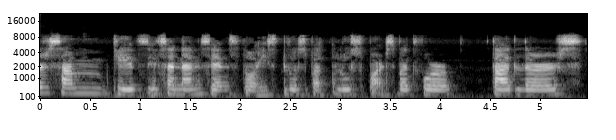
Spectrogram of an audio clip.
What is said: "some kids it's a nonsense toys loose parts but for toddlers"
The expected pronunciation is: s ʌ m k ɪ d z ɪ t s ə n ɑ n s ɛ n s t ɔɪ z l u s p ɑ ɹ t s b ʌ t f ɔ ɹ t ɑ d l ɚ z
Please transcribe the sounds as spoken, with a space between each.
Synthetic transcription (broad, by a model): s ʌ m k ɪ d s ɪ t s ə n ɑ n s ɛ n s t ɔɪ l l u s p ɑ ɹ t s b ʌ t f ɔ ɹ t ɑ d l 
